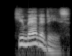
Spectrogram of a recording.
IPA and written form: hjumˈænɪtiz (humanities)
